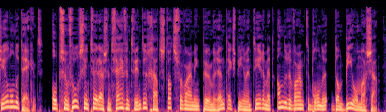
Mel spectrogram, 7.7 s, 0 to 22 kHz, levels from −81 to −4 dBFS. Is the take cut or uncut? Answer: cut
